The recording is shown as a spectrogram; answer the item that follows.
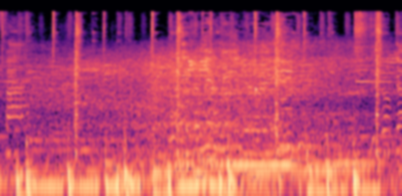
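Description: Background music with a sung vocal over a heavy, steady bass line. In the middle a rushing noise swells and fades as a vehicle passes on the road.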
